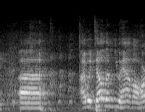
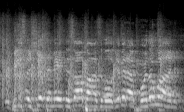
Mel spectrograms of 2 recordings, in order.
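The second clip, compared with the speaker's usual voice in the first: rising higher and louder to a peak on the name; building hype intro; 6 semitones higher, 4 dB louder than usual. Real, not acted. Emcee hyping the crowd for the man of the hour, building to a loud high call. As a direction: work the crowd up to the big reveal. Host hyping the main roastee.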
